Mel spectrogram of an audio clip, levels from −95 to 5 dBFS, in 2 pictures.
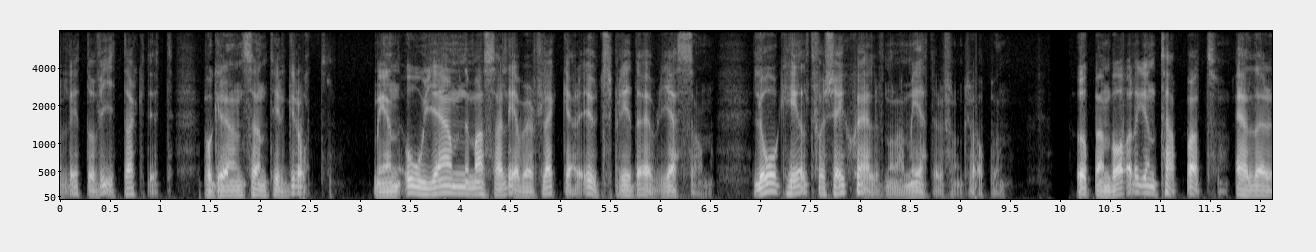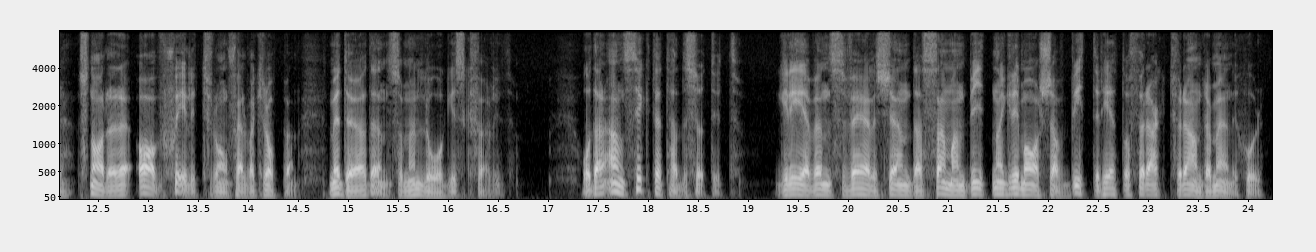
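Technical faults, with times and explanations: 1.04 to 3.82 s, scattered short gaps: about seven tiny holes, none over roughly 30 ms, patched by stretching the last sound, so you get brief ticks and smears.
9.16 to 10.70 s, repeated stalls (stutter): the buffer ran dry three times, the longest a 193 ms hold, so the audio drags and hiccups without losing anything.
13.93 to 14.95 s and 20.51 to 23.06 s, jitter buffer speed-up: the receiver trimmed pitch-period slices to catch up, running 4% then 8% fast at unchanged pitch, so the second run sounds hurried.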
